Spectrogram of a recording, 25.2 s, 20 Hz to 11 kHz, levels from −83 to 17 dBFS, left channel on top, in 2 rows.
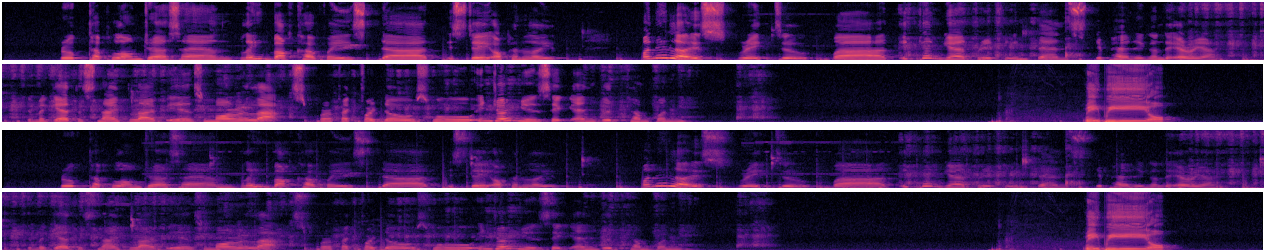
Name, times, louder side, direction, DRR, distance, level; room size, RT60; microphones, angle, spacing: voice 1, 0.6-5.5 6.4-12.2 12.9-19.5, left 6 dB, 70° left, 0.7 m, -27 dB
sound 1, 1.5-3.3 3.6-3.8 4.1-5.3 5.6-9.3 9.6-9.8 10.1-11.3 11.6-11.8 12.1-15.3 15.6-15.9 16.1-17.3, right 1 dB, 45° right, 1.8 m, -45 dB
sound 2, 8.9-10.8 11.2-17.9 18.3-19.5 19.9-20.3, left 2 dB, 30° left, 5.7 m, -45 dB
voice 2, 22.5-24.2, equal, ahead, 0.6 m, -24 dB
28.5 x 13.0 x 2.9 m
head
